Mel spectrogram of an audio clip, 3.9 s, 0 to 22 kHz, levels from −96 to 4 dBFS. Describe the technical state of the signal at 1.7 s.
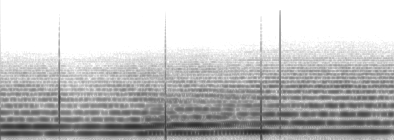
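A sudden voltage step or pulse, most likely from a plug, switch, static discharge or driver glitch, has been added to the signal between 1.65 and 1.68 s. That single pulse, shaped by the downstream circuitry, produces a loud pop: one sharp, brief thump standing roughly 15 dB above the surrounding sound, lasting only a couple of hundredths of a second, with the underlying audio continuing uninterrupted beneath it.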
